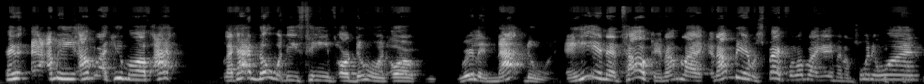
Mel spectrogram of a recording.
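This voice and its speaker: A middle-aged man with a high, bright voice talks sports casually. He speaks in colloquial phrases, circles back to repeat his points and slips into quoted dialogue as he tells a story. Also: lively intonation, moderate pace, low-quality recording. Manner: colloquial, repeats himself, acts out quoted exchanges. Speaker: sports show co-host and former football player.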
